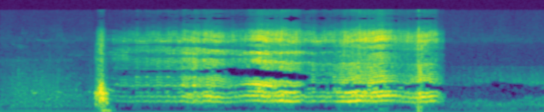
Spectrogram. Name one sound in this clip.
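Cartoon bees buzz.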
